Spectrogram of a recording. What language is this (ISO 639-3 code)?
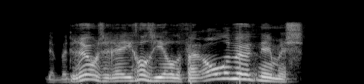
fry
